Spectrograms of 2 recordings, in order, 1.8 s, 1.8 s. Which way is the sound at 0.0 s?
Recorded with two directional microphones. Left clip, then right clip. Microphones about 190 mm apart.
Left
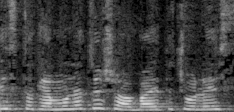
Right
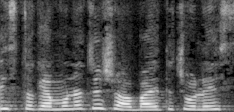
30° right (ahead or behind).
